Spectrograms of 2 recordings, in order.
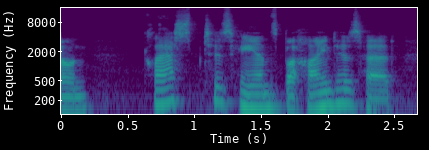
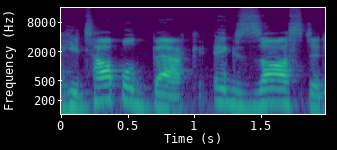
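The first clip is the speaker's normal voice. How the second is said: plain reading voice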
